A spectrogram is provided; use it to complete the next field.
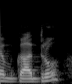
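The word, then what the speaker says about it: Avogadro: किसी भी व्यक्ति का नाम आप इंग्लिश में लीजिए तब पर भी उसी का प्रोनाउंसिएशन वही होता है, अगर आप हिंदी में लेते हैं तब पर भी वही होता है।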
